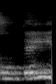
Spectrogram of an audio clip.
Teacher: esse M vai ter som semivocálico. Então, vai ter som de I. Contém vogal, som de semivogal.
